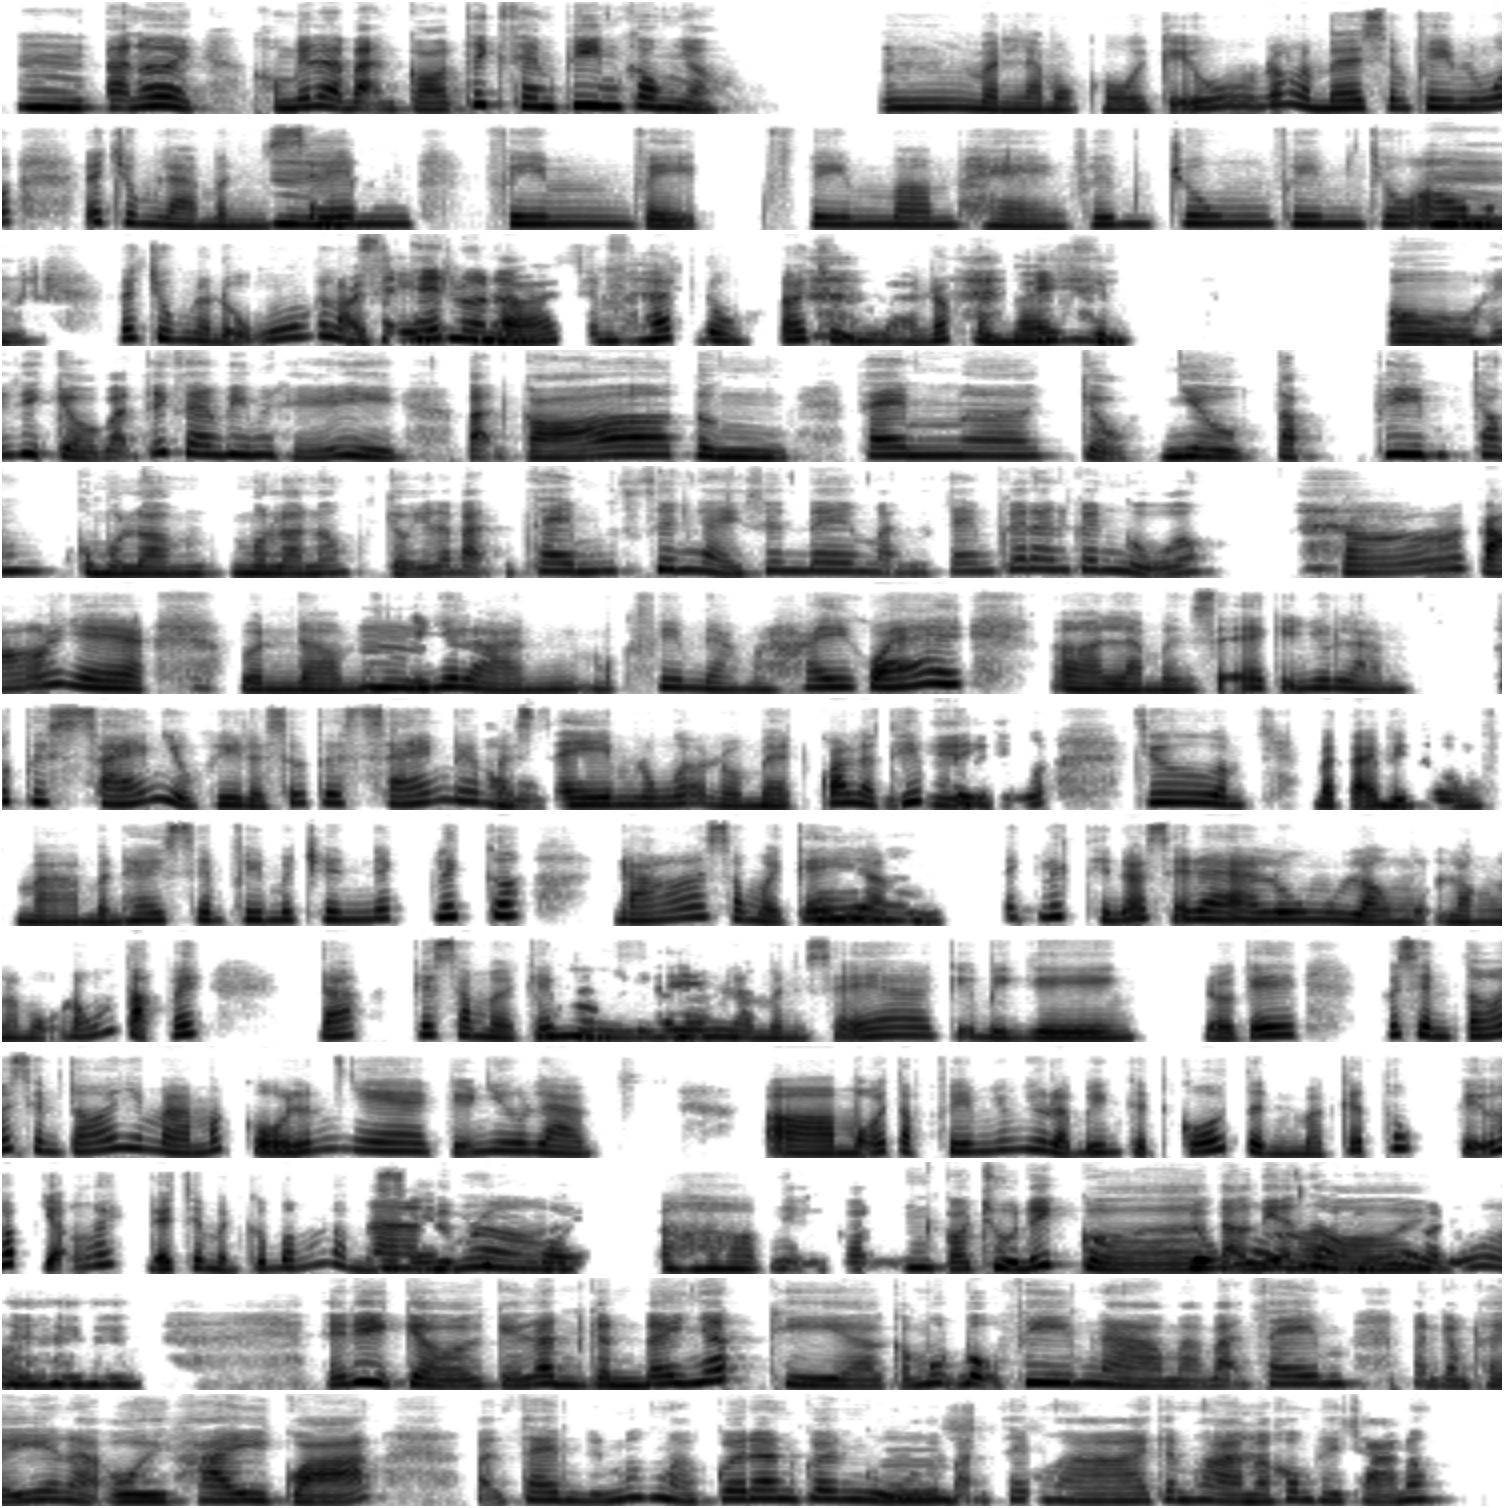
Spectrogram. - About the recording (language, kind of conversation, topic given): Vietnamese, podcast, Bạn từng cày bộ phim bộ nào đến mức mê mệt, và vì sao?
- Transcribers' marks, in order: tapping; chuckle; laughing while speaking: "Thế thì"; laughing while speaking: "Ờ"; chuckle; other background noise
